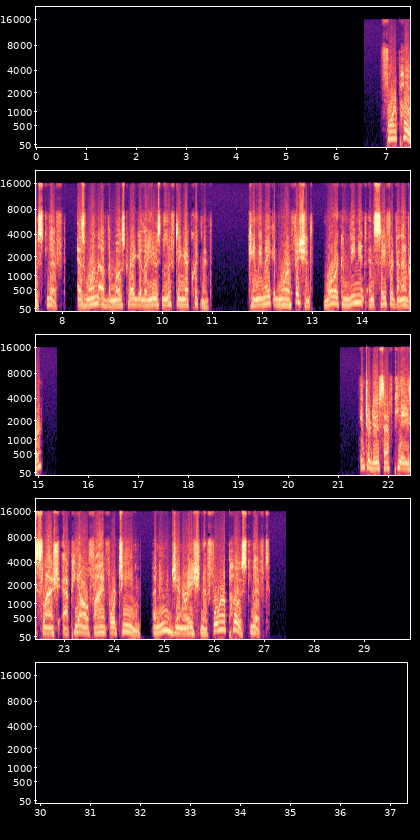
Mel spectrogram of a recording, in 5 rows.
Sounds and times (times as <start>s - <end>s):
Speech: 6.9s - 11.0s, 11.7s - 15.2s, 21.4s - 27.2s.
